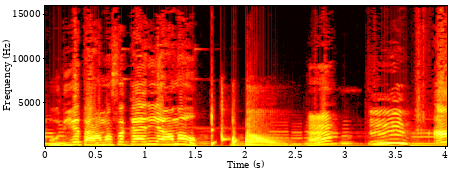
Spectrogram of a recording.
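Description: Spoken comic dialogue in high-pitched voices over light background music, with a cartoon-style 'boing' sound effect about halfway through: a few quick clicks, then a falling twang.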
